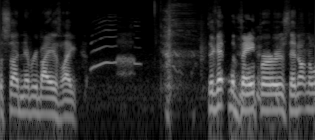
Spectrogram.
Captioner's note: imitates screaming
